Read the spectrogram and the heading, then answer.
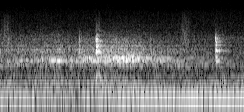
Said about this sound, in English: It's a loud clock, ain't it?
